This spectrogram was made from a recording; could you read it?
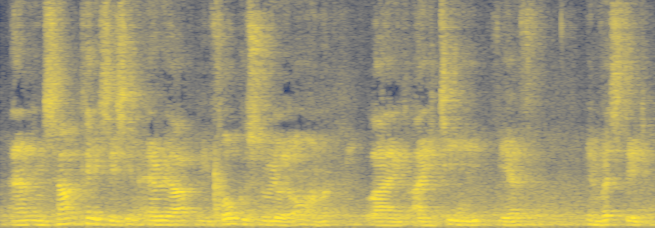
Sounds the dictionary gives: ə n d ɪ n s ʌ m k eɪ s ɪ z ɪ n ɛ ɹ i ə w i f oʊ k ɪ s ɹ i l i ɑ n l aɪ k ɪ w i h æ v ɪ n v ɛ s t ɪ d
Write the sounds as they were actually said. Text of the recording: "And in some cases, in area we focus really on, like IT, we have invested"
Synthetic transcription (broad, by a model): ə n ɪ n s ʌ m k eɪ s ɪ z ɪ n ɛ ɹ i ə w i f oʊ k ɪ s ɹ i l i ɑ n l aɪ k ɪ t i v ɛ f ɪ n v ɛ s t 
